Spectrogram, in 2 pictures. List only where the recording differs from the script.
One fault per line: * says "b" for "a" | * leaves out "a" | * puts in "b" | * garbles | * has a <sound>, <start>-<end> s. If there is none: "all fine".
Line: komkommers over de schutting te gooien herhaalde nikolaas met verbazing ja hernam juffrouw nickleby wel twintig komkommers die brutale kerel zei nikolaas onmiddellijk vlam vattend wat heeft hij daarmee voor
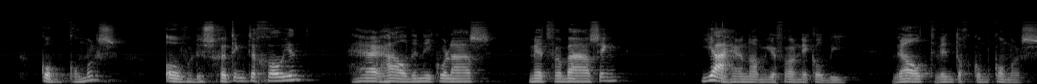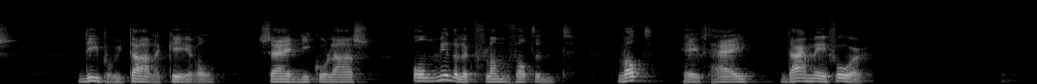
all fine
